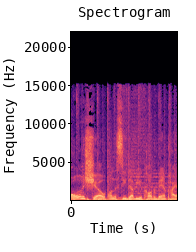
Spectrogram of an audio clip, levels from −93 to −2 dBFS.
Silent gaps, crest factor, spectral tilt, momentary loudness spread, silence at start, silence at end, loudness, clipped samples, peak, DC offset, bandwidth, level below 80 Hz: none; 12 dB; -4 dB/octave; 5 LU; 0 s; 0 s; -15 LUFS; under 0.1%; -2 dBFS; under 0.1%; 16 kHz; -30 dBFS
